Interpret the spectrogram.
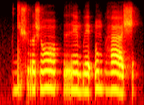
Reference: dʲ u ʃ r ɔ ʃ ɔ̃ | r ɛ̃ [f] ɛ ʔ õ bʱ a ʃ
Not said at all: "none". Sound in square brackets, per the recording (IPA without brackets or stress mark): b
